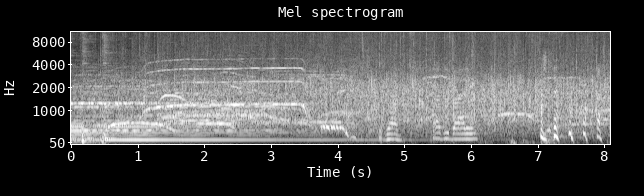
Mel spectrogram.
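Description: A man talks through a microphone over applause.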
